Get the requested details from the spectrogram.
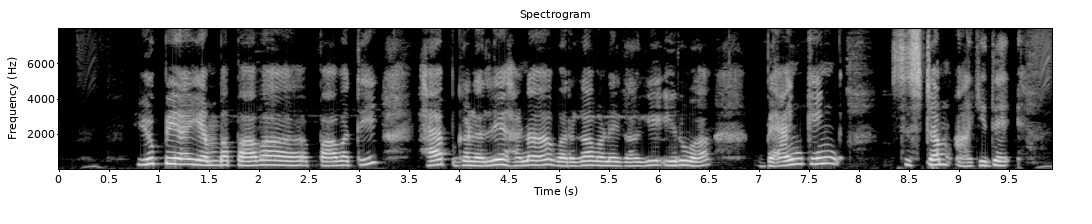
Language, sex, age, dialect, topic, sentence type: Kannada, female, 25-30, Mysore Kannada, banking, statement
